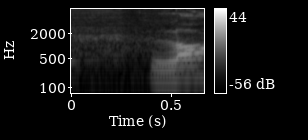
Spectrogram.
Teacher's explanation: জিহ্বার দুপাশ দিয়ে বাতাস বের হয় বলে ল কে বলা হয় পার্শ্ববিক ধ্বনি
